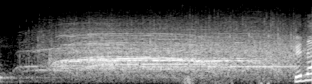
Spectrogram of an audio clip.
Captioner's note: cheering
